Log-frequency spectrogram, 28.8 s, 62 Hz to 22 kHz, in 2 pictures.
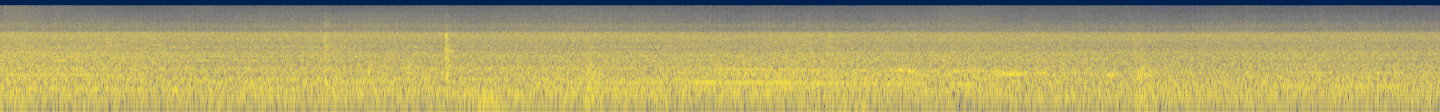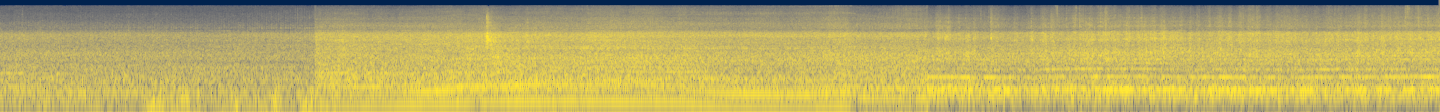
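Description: Heavy farm machinery engines running steadily: tractors at a silage clamp while a trailer tips its load of chopped maize. About 17 seconds in the sound changes abruptly to a self-propelled forage harvester and its tractor working a maize field. Right after that change the engine pitch dips and comes back up, then settles into a louder steady drone.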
